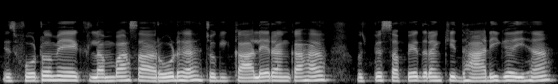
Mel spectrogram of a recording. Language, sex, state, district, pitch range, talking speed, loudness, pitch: Hindi, male, Jharkhand, Garhwa, 170-185 Hz, 235 wpm, -13 LUFS, 180 Hz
